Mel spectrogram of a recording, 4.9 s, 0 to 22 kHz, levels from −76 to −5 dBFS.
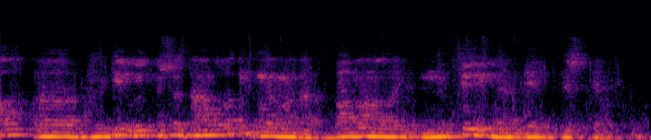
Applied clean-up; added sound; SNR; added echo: neural separator model SepFormer DNS4.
